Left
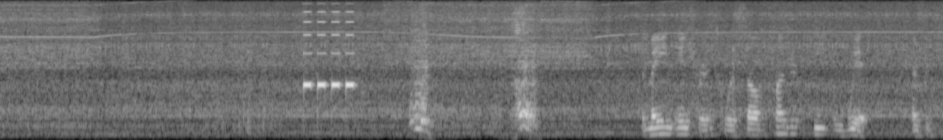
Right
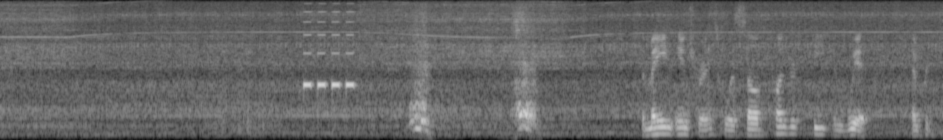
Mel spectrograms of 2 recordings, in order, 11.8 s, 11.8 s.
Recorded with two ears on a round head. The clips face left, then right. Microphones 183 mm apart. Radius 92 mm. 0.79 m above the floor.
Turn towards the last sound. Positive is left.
turn(degrees=-30)  # may be behind; listen again after turning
